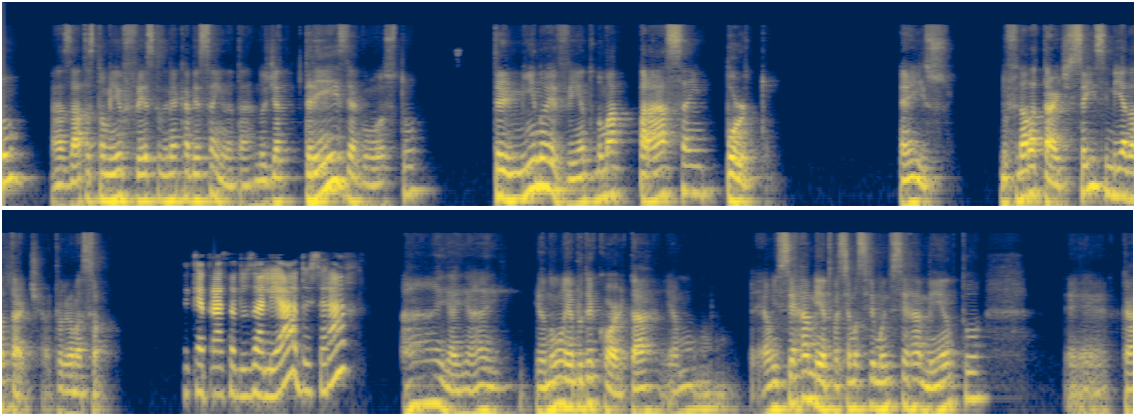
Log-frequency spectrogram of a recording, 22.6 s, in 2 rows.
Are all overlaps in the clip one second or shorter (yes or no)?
yes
